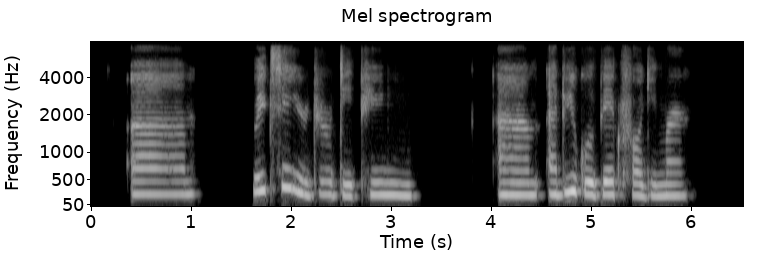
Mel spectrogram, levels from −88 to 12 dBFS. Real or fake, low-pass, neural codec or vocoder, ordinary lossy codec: fake; 7.2 kHz; codec, 16 kHz, 2 kbps, X-Codec, HuBERT features, trained on general audio; none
